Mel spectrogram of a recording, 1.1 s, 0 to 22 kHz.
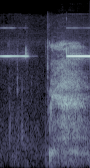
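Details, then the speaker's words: Brief high-pitched beeps of a $1.25 Dollar Tree 60-second digital oral thermometer held under the tongue, first use, signalling completion; reading 98.2 °F. "So leaving it under my tongue. Okay, beep, beep."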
